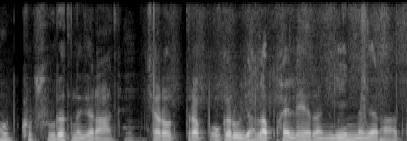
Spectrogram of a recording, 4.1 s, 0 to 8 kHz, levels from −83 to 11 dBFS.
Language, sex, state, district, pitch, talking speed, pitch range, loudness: Chhattisgarhi, male, Chhattisgarh, Rajnandgaon, 130 Hz, 220 wpm, 125-135 Hz, -20 LUFS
